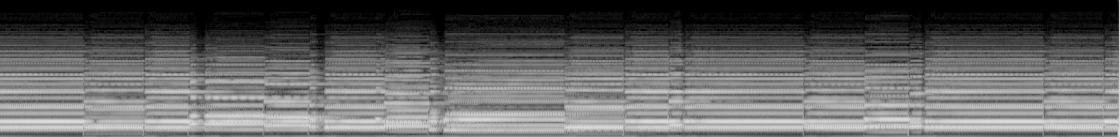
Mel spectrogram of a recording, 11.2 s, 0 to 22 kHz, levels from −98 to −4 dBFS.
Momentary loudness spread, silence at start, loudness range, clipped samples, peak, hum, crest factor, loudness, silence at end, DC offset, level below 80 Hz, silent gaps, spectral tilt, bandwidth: 4 LU; 0 s; 1 LU; under 0.1%; -8 dBFS; none; 12 dB; -20 LUFS; 0 s; 0.3%; -68 dBFS; none; -6 dB/octave; 7.6 kHz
